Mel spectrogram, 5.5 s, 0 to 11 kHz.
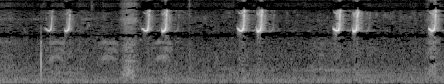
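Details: Quail calling in Punjab, a sharp high two-note call, each note rising, the pair repeated about every 1.2 seconds with faint soft sounds between.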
